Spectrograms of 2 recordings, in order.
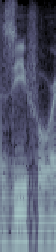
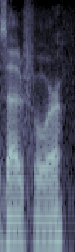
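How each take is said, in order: First: The letter Z is pronounced 'zee'. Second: The letter Z is pronounced 'zed'. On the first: The speaker calls it wrong. "it's not the Z four" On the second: The speaker calls it right. "the way you pronounce the letter Z is Z"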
